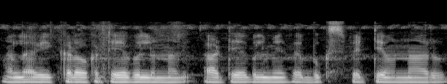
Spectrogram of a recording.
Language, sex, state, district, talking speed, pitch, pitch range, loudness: Telugu, male, Andhra Pradesh, Sri Satya Sai, 145 wpm, 110 Hz, 105-110 Hz, -16 LUFS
